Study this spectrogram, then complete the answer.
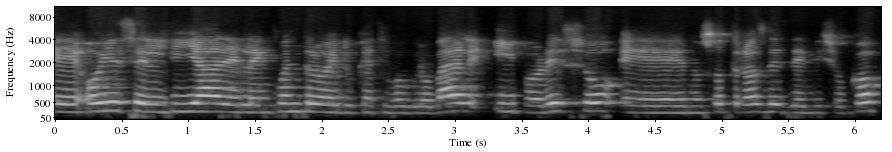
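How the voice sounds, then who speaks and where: In a French accent, a woman speaks at a very slow pace, fairly high in pitch, with monotone, flat intonation. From France. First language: French (speaking Spanish). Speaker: workshop moderator. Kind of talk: online workshop moderation. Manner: hesitant, many fillers.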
